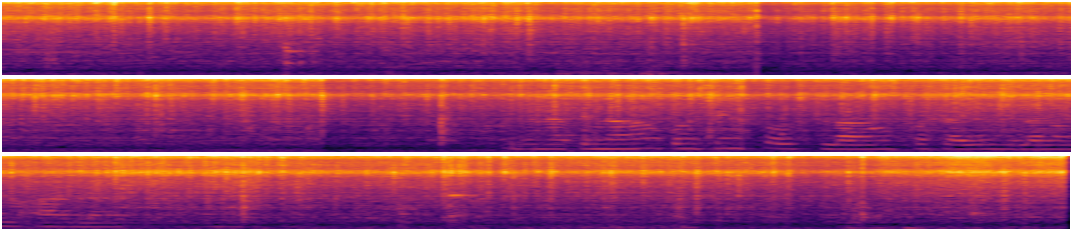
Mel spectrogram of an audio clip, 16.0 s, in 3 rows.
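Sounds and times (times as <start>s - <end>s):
beans sizzling in hot oil: 0.0s - 16.0s.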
